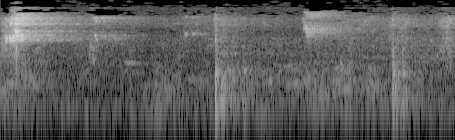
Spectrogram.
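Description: Tennis ball being hit with rackets and bouncing on a hard court during a doubles rally. A loud, sharp racket hit comes at the start, followed by smaller knocks about a second in and again near the end.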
